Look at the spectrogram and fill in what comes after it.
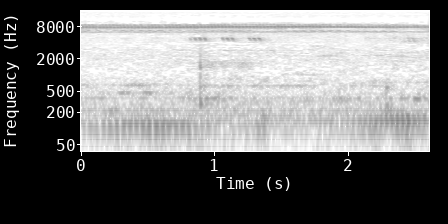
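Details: Crickets at night in a salak plantation near rice fields keep up a steady, high-pitched trill, with a few short, sharper pulses rising above it; night insects are not very dominant.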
